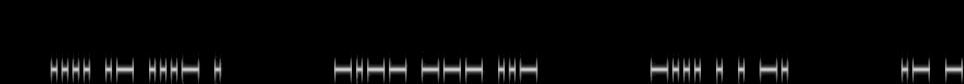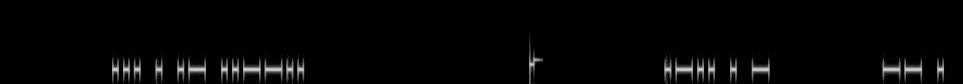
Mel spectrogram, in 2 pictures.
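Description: A steady, mid-pitched Morse code tone keys sentences built from the 300 most common words at 22 words per minute with triple word spacing, rapid dots and dashes in clustered bursts separated by clear pauses, with a single soft pop partway through and no voices.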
